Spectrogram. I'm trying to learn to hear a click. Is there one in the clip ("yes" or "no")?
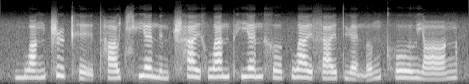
no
